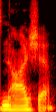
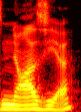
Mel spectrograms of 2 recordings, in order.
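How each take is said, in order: First: The word is said with a North American pronunciation. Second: The word is said with a British pronunciation. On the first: "the North American pronunciation is nausea" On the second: "the British pronunciation is nausea"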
